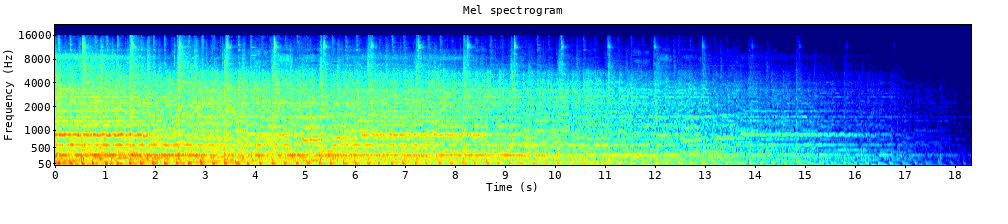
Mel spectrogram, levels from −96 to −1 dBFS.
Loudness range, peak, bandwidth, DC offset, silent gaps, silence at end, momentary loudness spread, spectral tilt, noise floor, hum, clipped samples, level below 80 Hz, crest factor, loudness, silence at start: 19 LU; -6 dBFS; 16 kHz; 0.2%; none; 3 s; 19 LU; -5.5 dB/octave; -73 dBFS; none; under 0.1%; -32 dBFS; 20 dB; -25 LUFS; 0 s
